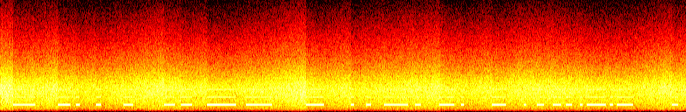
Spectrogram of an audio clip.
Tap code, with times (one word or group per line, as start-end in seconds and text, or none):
none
